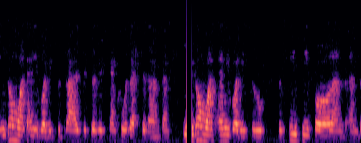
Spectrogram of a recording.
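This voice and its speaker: A man speaking earnestly in an unscripted discussion, halting and repeating his words as he goes. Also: medium pitch. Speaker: panel speaker. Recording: echoey, dull, distant-microphone call audio.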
